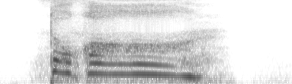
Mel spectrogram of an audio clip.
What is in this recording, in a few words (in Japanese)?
"どがーん", kawaii voice; ASMR; 色々なワンショット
